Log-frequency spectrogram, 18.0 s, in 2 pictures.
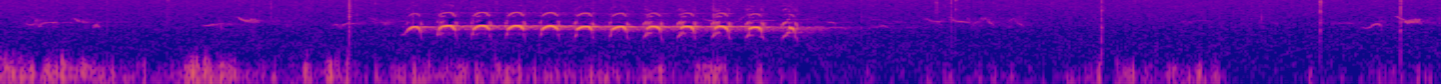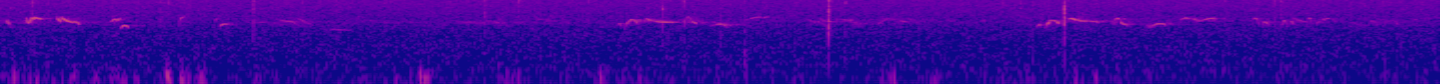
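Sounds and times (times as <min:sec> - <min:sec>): small birds chirping: 0:00.0 - 0:18.0
faint clicks: 0:05.8 - 0:06.1, 0:07.8 - 0:08.9, 0:13.0 - 0:14.4, 0:15.6 - 0:15.8.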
